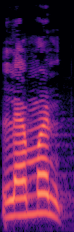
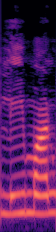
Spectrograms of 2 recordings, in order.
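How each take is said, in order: First: It is said as 'le-man' with a short first vowel. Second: It is said as 'lee-maan' with a long first vowel. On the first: The speaker calls it right. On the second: The speaker calls it wrong. "லீமான் கிடையாது"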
